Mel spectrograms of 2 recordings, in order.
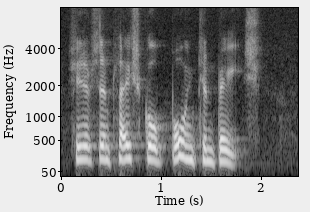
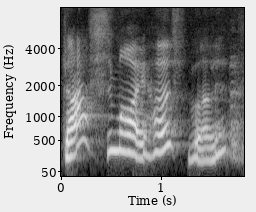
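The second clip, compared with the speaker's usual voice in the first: delighted Jenny; 3 semitones higher, slower than usual. Acted. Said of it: "Jenny goes".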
